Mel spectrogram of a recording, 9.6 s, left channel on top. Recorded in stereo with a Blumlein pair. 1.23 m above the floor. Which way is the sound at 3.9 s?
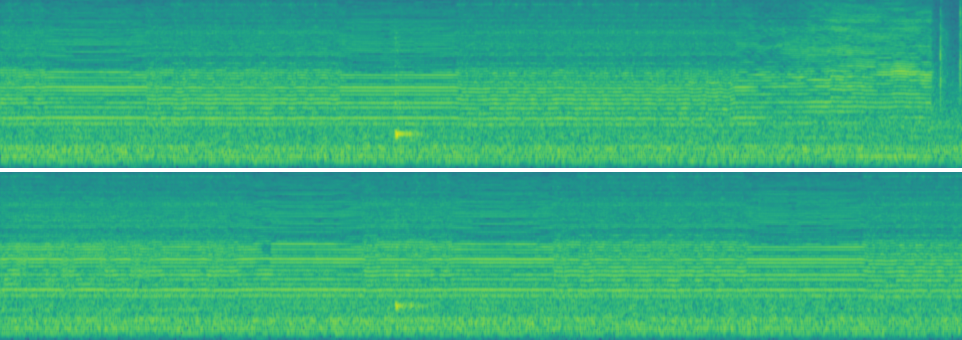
15° left.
